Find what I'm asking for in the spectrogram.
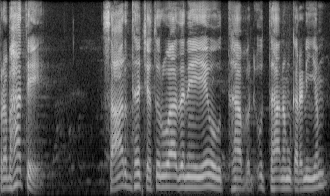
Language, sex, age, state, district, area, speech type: Sanskrit, male, 45-60, Karnataka, Shimoga, rural, spontaneous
